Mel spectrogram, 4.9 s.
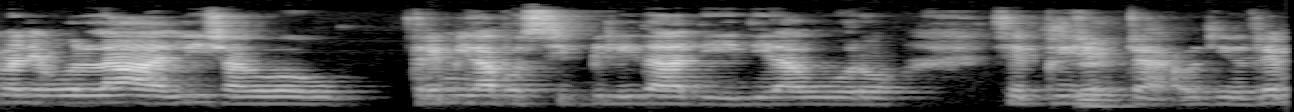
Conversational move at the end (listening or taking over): listening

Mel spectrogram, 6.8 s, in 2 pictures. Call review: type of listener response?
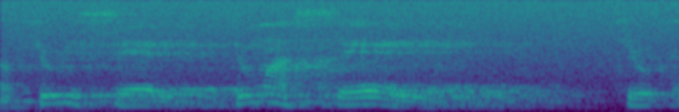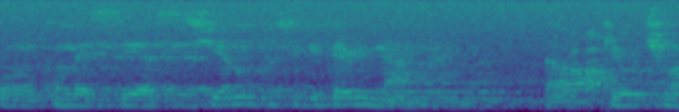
listening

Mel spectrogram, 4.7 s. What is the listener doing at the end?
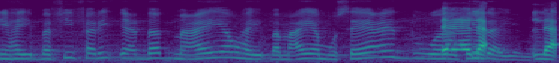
taking over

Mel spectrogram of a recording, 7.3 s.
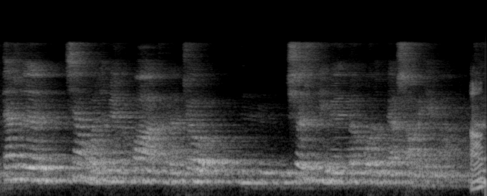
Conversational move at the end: listening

